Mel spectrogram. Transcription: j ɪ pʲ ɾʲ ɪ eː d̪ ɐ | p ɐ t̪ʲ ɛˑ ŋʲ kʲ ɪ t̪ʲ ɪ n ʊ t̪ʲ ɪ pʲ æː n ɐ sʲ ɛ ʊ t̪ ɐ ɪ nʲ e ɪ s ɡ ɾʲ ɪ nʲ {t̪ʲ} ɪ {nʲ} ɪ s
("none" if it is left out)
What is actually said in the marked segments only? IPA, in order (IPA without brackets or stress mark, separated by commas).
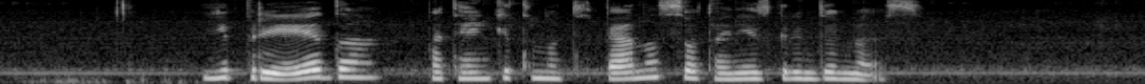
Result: d̪ʲ, mʲ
